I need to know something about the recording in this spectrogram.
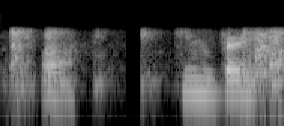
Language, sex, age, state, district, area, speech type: Tamil, female, 18-30, Tamil Nadu, Kallakurichi, rural, conversation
